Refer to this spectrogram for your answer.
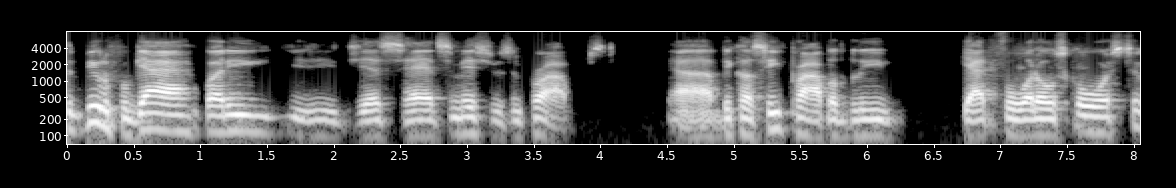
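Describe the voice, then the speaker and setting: In a dry, close sound with no echo, a man with an American accent and a plain, everyday voice speaks at a moderate pace, his medium pitch showing ordinary variation. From US Midwest, Detroit east side. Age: 60s. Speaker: former juvenile lifer. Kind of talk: personal testimony.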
